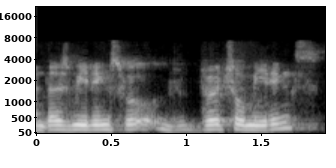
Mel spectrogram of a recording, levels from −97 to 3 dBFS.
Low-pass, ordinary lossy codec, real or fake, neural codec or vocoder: 7.2 kHz; MP3, 64 kbps; fake; vocoder, 22.05 kHz, 80 mel bands, Vocos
